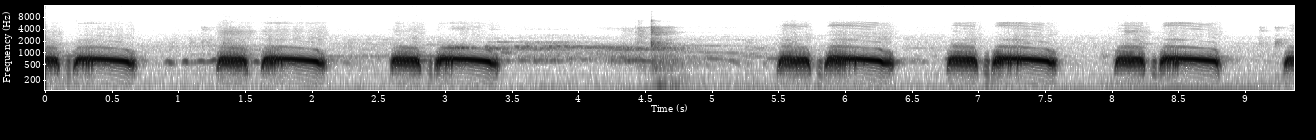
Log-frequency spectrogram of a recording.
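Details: Lure calling of a Đồng Nai spotted dove in Vietnam: a long run of low coo pairs, a buzzy short note then a drawn, falling coo, with a soft murmur mid-way before the pairs resume.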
